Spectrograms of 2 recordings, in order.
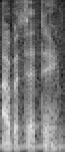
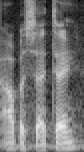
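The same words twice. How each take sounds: First: The middle consonant is a lisped th sound. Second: The middle consonant is a plain s sound.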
